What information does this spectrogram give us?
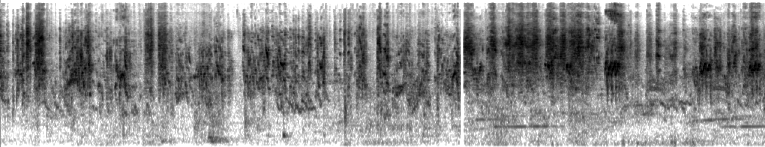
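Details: Happy budgies chirping with harsh squawky chatter and scratchy warbling in fast irregular bursts, a brief pause near the middle before the busy twittering resumes.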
